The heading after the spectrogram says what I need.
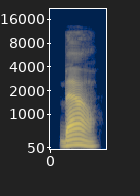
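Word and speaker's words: bão: Pronunciation tip bow rhymes with down without the d. Repeat after me. Bao taba dease.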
